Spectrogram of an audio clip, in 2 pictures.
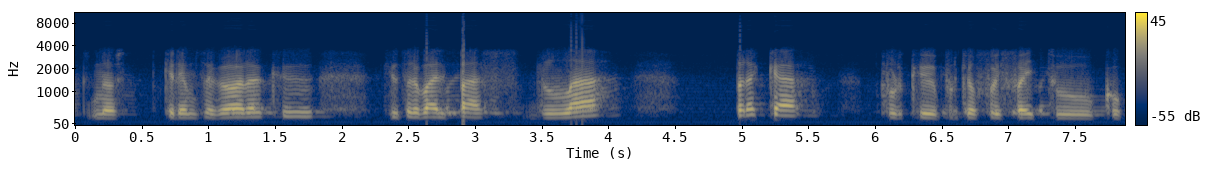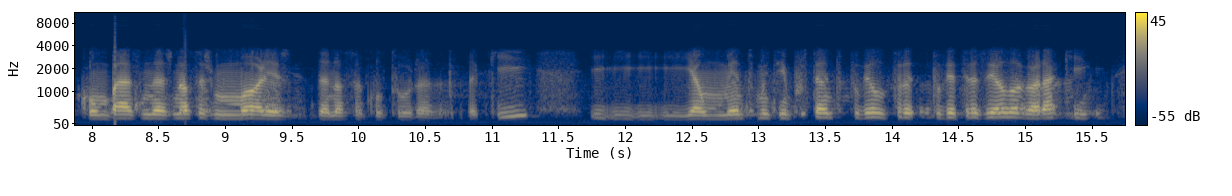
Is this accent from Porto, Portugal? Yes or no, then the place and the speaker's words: yes; Porto, Portugal; born there; onde vive a minha mãe, onde é originária a minha família, se bem que eu nasci no Porto, mas estou muito ligado àquela região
